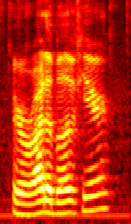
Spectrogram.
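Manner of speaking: ordinary delivery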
